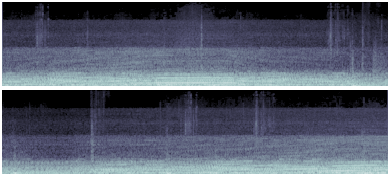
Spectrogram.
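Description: A car engine hums steadily and rises and falls in pitch.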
